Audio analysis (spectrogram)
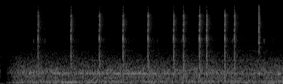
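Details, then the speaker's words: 1968 Oldsmobile Delmont 88, 62,000 miles, parked 36 years, after sanding the points with key on: crisp, even snaps about four per second from the coil; ignition now firing strongly and regularly. "That's firing really nice. Hear that? You can see it when it's firing somewhere else. Yeah, it's firing out of the coil."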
